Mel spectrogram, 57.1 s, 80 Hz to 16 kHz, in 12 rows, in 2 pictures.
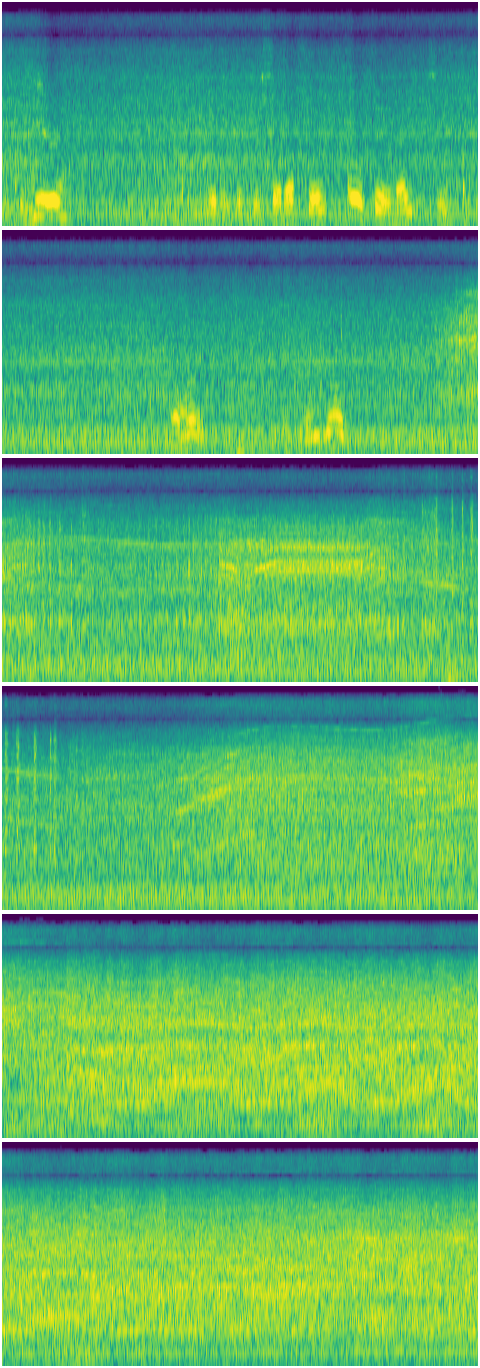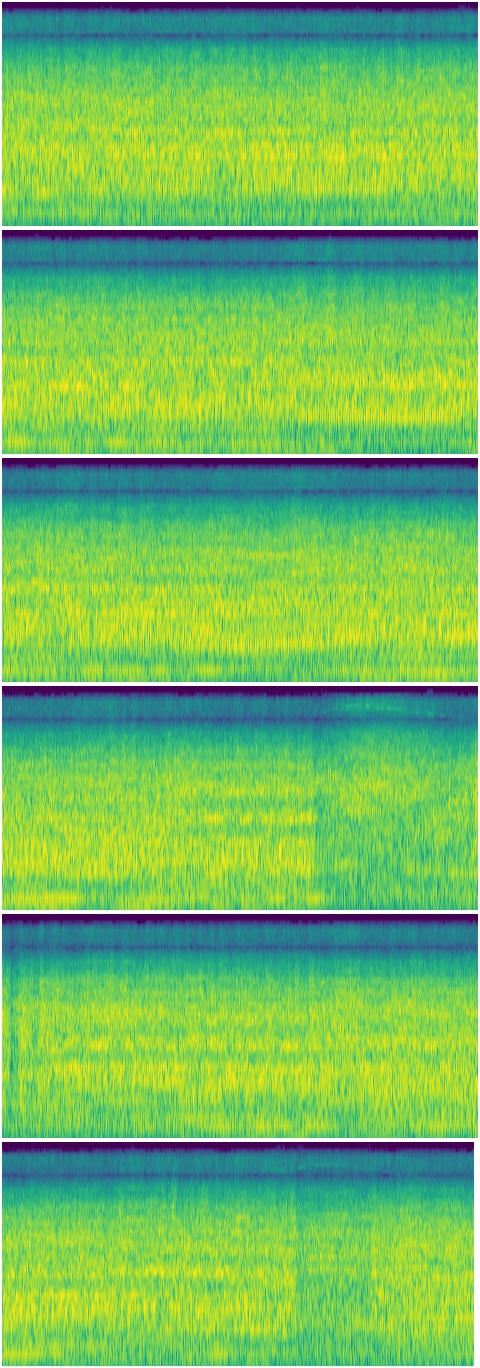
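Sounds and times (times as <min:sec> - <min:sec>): power buffer whirring grind: 0:00.0 - 0:57.0.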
